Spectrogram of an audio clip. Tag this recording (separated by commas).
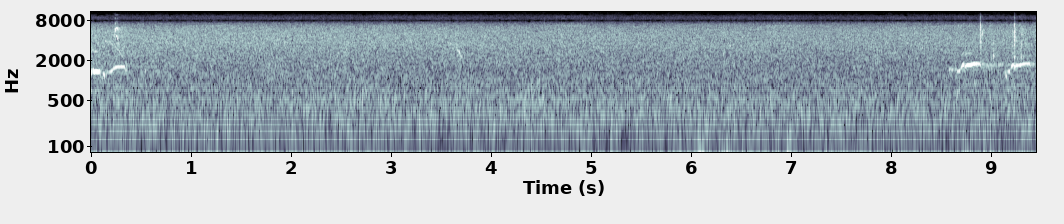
Vehicle, Water vehicle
